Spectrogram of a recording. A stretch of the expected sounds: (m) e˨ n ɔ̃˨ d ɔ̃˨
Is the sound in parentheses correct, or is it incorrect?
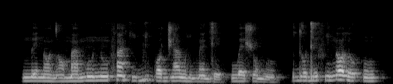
correct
